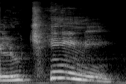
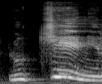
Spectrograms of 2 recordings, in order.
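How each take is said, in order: First: Lucchini said slowly as loo-CHEE-nee; her own Lucchini. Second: Lucchini said loo-SHEE-nee, higher and louder; her own Lucchini. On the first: Repeating the name for viewers, slow loo-CHEE-nee. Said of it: "It's how my brain hears that word". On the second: Testing the brand name aloud for viewers, loo-SHEE-nee. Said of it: "I'm probably saying that wrong". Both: Shown as a demonstration.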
